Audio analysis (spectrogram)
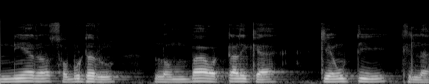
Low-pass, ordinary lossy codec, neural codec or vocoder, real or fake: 7.2 kHz; none; none; real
